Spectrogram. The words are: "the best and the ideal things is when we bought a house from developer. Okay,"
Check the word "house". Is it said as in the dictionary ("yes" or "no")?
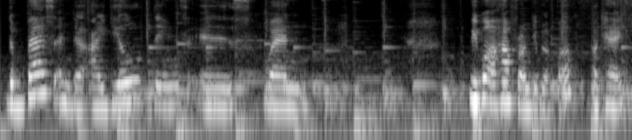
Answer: no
